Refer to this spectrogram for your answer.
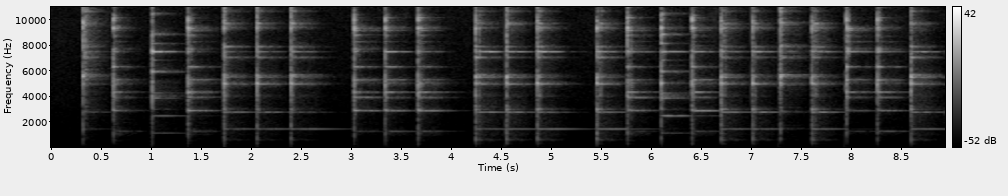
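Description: A quick, melodic run of bright clinks as tuned drinking glasses are struck with a metal spoon, each ringing tone decaying briefly, with a short pause mid-tune before the notes resume.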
